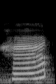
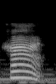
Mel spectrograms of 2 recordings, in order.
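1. ระดับเสียงอยู่สูงตลอดพยางค์ 2. ระดับเสียงตกลงตลอดพยางค์ (1) "เสียงตรี" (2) "เสียงโท"

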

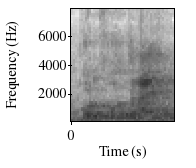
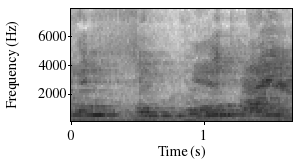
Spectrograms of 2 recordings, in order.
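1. พยางค์ su ถูกตัดทิ้งจากคำนี้ 2. พยางค์ su ออกเสียงชัดเจนในคำนี้ (1) "พูดจังหวัดตัวเองพูดไม่ชัดไม่เต็ม" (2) "คุณต้องพูดว่าคุณเป็นคนสุโขทัย"

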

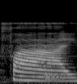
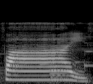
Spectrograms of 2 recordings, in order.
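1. พยางค์นี้เป็นเสียงเอก 2. พยางค์นี้เป็นเสียงสามัญ (1) "เสียงเอก" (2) "เสียงสามัญ"

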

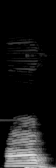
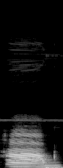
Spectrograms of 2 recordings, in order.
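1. คำว่า หาม ออกเสียงเป็นเสียงตก 2. คำว่า หาม ออกเสียงเป็นเสียงต่ำ

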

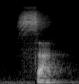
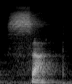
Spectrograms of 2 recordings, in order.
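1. Es endet auf einen t-Laut. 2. Es endet auf einen t-Laut.

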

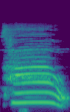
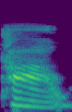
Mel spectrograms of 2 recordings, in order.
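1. คำนี้ออกเสียงตก 2. คำนี้ออกเสียงต่ำ (1) "ไม่โทข้าว ... ถูกต้องค่ะเสียงโท" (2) "ไม่เอกข่าว"

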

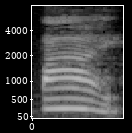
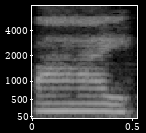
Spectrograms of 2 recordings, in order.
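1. พยางค์นี้ออกเสียงด้วยเสียงตก 2. พยางค์นี้ออกเสียงด้วยเสียงกลาง (1) "โท" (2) "จะเป็นเสียงสามัญ"

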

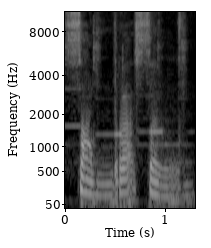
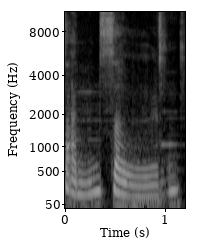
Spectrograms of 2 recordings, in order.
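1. อ่านโดยแทรกพยางค์ 'ra' เพิ่มเข้ามา 2. อ่านสองพยางค์ ไม่มี 'ra' ตรงกลาง (1) "แต่มีเสียงระตรงกลางค่ะ" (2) "อ่านเป็นเสียงอะแล้วมีตัวสะกดอยู่ในมาตราแม่กล"

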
